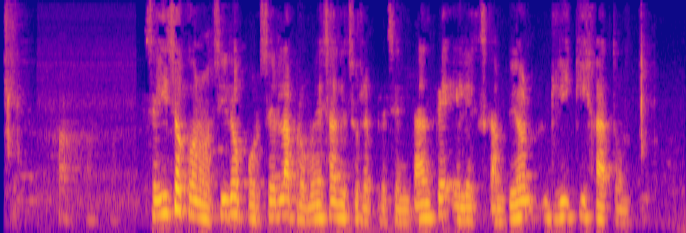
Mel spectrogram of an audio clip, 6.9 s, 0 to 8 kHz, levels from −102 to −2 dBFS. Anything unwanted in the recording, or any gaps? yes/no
yes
